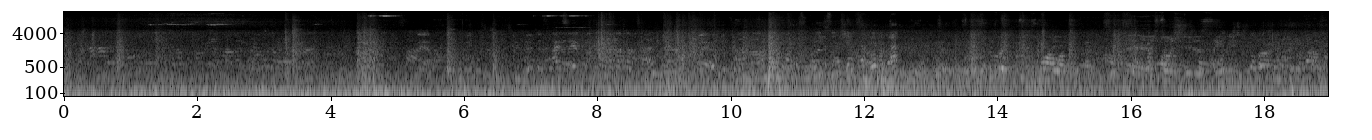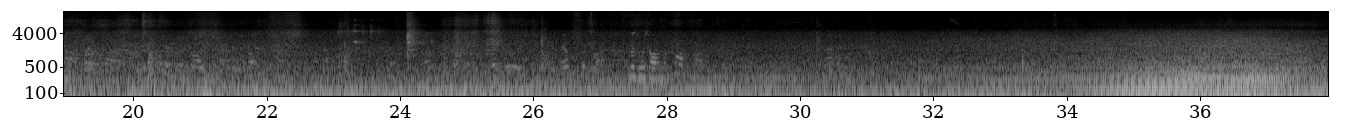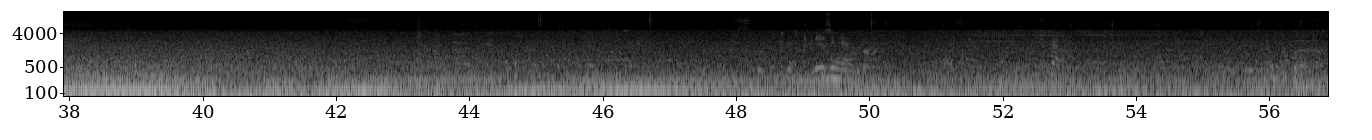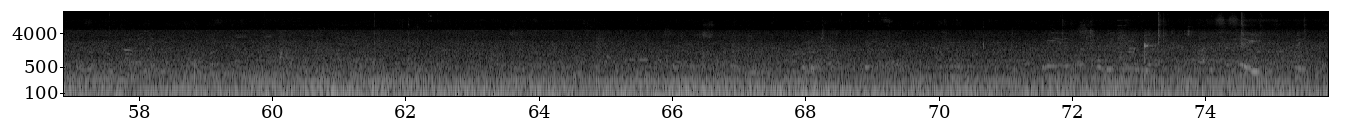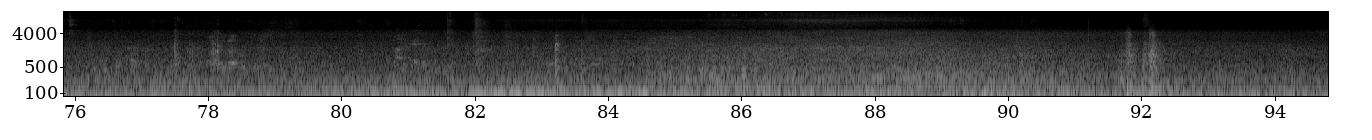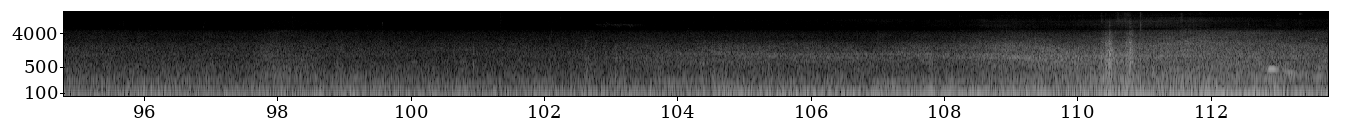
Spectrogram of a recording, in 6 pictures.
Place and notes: Ribeira Brava, back street in downtown - around the block
(binaural) walking around the backstreets in downtown of Riberia Brava. Sounds comming from different shops, cafes, businesses, radios and workshops.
